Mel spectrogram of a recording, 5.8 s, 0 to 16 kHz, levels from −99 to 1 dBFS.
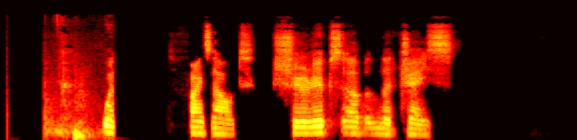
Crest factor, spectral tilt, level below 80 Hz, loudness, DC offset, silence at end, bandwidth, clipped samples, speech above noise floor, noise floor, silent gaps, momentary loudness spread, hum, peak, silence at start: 22 dB; -4.5 dB/octave; -40 dBFS; -24 LUFS; under 0.1%; 1.3 s; 11.5 kHz; under 0.1%; over 66 dB; under -90 dBFS; 1.31-1.67 s, 2.55-2.71 s; 13 LU; none; -4 dBFS; 0.45 s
